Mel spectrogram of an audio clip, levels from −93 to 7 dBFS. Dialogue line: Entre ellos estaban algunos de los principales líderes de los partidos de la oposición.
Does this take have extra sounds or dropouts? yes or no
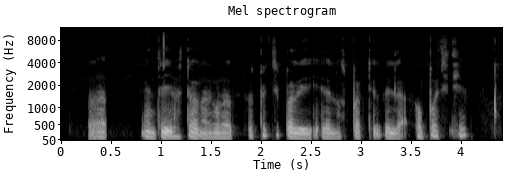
yes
